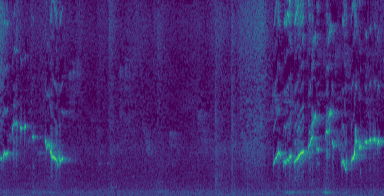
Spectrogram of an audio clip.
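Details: Orange-headed thrush song played to stimulate males into singing: loud, clear whistled phrases, rising and falling and sliding between notes, with a quiet pause mid-way before a rich, varied burst of whistles resumes.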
